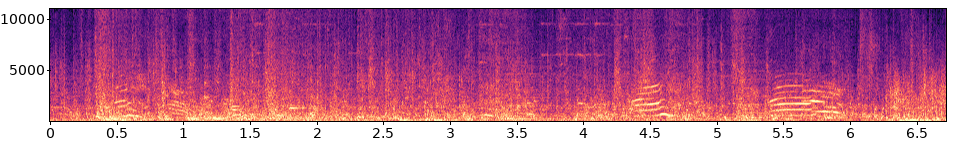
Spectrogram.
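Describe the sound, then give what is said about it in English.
Hailstones pour in through a ripped-apart roof, a dense, unbroken clatter and pounding of hard impacts that stays loud and steady throughout. “roof is ripped apart and the hailstones rain in”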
